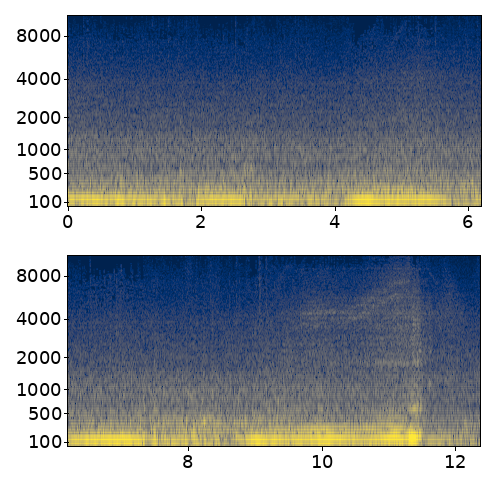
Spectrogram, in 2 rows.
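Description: BMW N54 twin-turbo inline-six of an E82 1 Series coupe, heard inside the cabin, pulling through the gears of a manual gearbox, its note dipping briefly at each of several shifts. Near the end a turbo whine rises, then cuts off sharply with a loud burst at a gear change.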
